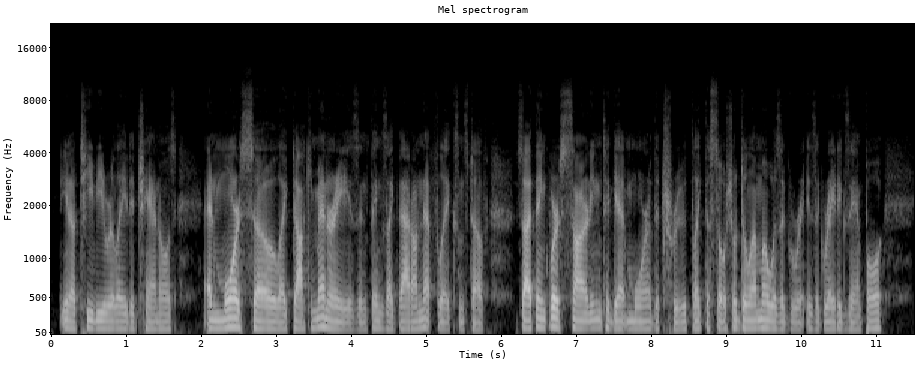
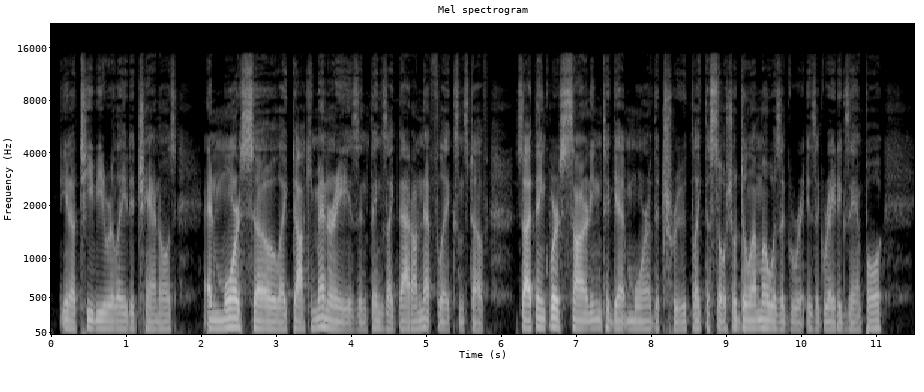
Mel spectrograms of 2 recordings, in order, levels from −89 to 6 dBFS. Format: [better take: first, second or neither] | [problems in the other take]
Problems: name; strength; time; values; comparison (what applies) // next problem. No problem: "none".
second | muffled; very; fading above 2 kHz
